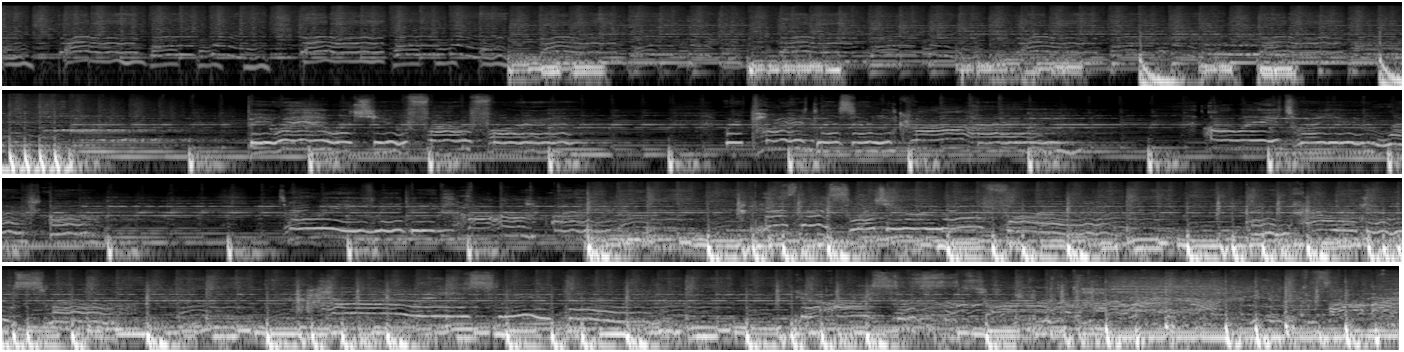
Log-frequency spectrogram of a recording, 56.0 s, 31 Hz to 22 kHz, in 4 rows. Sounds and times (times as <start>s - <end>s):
Music: 0.0s - 55.9s.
